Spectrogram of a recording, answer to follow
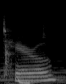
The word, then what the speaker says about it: tarot: I know all righty I pronounce tarot like carrot terrot carrot oh that's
